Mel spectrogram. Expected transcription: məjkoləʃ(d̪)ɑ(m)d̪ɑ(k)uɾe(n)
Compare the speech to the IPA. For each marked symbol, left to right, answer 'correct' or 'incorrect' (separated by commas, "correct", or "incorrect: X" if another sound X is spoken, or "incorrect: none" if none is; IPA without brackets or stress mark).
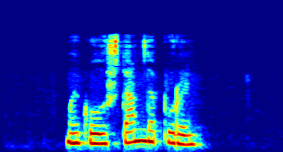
incorrect: t̪, correct, incorrect: p, incorrect: m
